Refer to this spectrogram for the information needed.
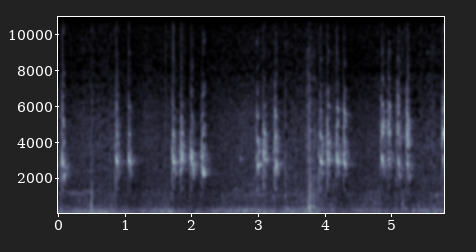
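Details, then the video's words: Juvenile yellow-vented bulbul calling to its parent with uneven groups of bright, high chirps, some single and some in threes or fours, over a noisy background with a brief low thump. "SUARA BURUNG TRUCUKAN ANAKAN MEMANGGIL INDUKNYA"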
